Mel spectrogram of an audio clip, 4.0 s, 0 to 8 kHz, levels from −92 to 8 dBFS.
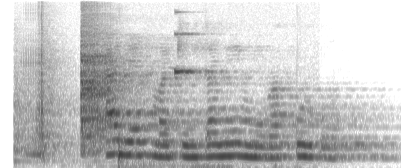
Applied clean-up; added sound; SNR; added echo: none; Squeak / Screech; 5 dB; reverberation time 2.1 s.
